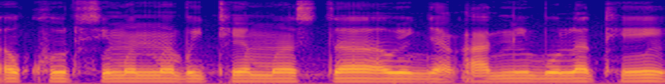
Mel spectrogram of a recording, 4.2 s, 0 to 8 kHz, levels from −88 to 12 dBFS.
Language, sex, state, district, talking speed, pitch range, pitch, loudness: Chhattisgarhi, male, Chhattisgarh, Sukma, 185 wpm, 105-110 Hz, 105 Hz, -14 LUFS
